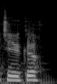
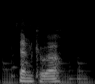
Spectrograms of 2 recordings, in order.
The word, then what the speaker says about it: Tenkuo: Hey, Tenuko. Tenkuo? Tenkuo. That's how you pronounce that.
